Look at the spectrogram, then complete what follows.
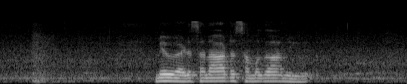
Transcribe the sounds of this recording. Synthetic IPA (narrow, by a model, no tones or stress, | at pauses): meməʋæɖəsɐnaːʈəsaməɡaːmiʋə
